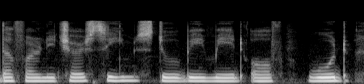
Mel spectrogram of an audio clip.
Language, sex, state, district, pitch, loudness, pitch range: English, female, Assam, Kamrup Metropolitan, 160 Hz, -14 LUFS, 155-165 Hz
